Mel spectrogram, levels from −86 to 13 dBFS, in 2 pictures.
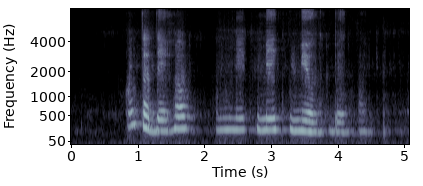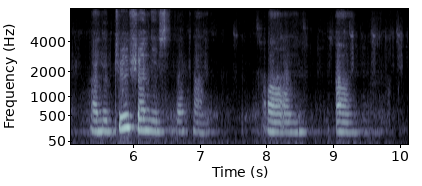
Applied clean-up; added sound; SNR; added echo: neural separator model SepFormer DNS4.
